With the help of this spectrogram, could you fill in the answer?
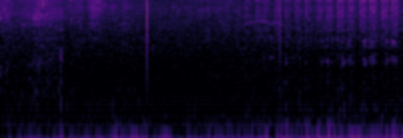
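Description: A wooden colored pencil rapidly scratches and shades back and forth across a thin printed paper dot-to-dot sheet on a wooden table, filling in an area with grey while the other hand steadies the sheet. The result is a soft, continuous, dry scratching and rubbing with a low, muffled rumble underneath and faint bright grainy texture.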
